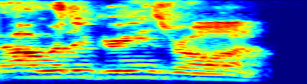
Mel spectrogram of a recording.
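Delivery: put-on, very high-pitched hollering yell. Retelling fans at a golf tournament asking about greens: imitating fans hollering. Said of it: "everyone just hollering at you".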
